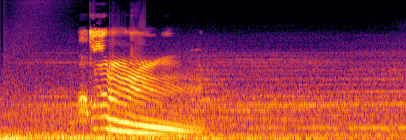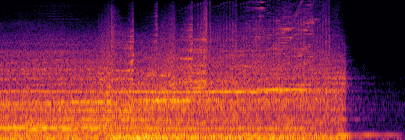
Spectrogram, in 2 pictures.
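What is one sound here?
A low electronic drone hums steadily and then cuts off.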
